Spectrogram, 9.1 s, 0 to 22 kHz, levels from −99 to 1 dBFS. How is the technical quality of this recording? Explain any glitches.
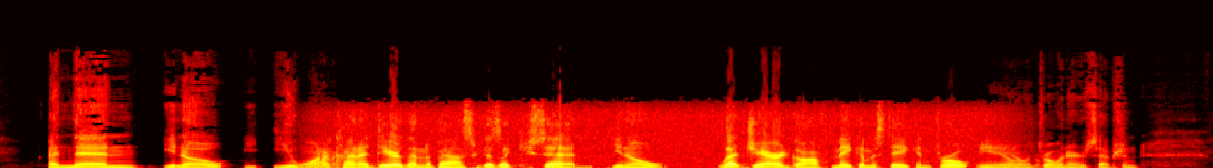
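The recording has one clear glitch, lasting several seconds in the middle of the speech.

From 2.14 s to 7.81 s, just after "then you know", hiss rises to roughly 25 dB below the signal and the level shifts by about 4 dB. This is digital radio blending to analogue: the receiver lost its digital stream and cross-faded over 472 ms to the station's FM broadcast, then back.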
